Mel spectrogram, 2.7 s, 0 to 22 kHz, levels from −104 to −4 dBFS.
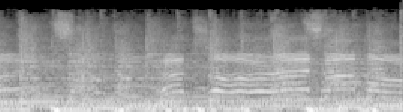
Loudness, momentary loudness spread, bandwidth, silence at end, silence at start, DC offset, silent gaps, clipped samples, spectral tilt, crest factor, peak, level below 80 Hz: -19 LUFS; 3 LU; 15.5 kHz; 0 s; 0 s; under 0.1%; none; under 0.1%; -4 dB/octave; 14 dB; -4 dBFS; -22 dBFS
